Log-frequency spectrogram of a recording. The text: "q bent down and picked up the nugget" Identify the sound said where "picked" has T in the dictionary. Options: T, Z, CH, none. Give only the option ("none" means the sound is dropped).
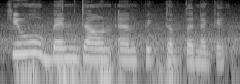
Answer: T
